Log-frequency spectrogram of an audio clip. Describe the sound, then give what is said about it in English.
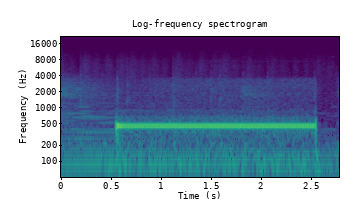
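A single steady telephone ring tone sounds for about two seconds over a faint background hum, then cuts off abruptly, as radio station New Country 103.1 calls a contest winner on the line. “and we're getting our winner on the phone right now.”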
